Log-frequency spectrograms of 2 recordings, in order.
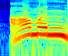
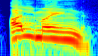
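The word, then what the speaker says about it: almond: इसको पढ़ता था बट इसकी जो करेक्ट प्रोनंसिएशन मैंने देखा तो ये आमंड है इट्स नॉट आलमंड और यह तो मैं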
